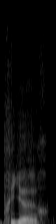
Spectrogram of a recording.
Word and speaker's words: prieure: Mais vous dites une supérieure, une prieure. Vous ne prononcez pas le E final et c'est du féminin.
